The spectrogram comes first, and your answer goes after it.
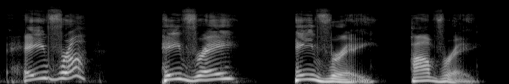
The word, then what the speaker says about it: Havre: Uh Havre?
